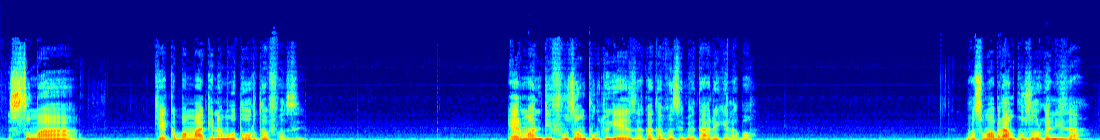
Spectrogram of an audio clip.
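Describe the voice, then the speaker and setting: A man's voice: mid-range voice, no echo. A man talking earnestly on the radio in a rambling way.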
